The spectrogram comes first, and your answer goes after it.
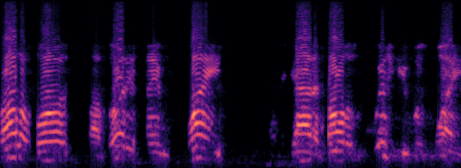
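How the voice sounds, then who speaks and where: A high-pitched man's voice with an American accent, a bright, sharp tone, very wide pitch swings, and a dry, close sound with no echo. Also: moderate pace, big swings in loudness. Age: 60s. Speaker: caller. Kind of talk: anecdote.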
